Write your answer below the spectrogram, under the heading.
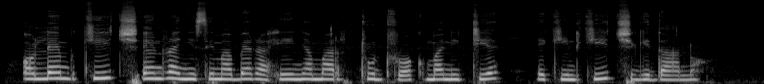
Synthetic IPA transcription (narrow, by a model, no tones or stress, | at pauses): ɔlɛmbkʰit͡ʃɛnraɲisimabɛɾahɪɲamartudrɔkmanitʰje | ekʰindkʰit͡ʃɡɪd̪anɔ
